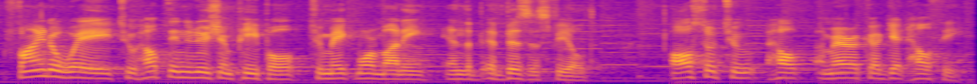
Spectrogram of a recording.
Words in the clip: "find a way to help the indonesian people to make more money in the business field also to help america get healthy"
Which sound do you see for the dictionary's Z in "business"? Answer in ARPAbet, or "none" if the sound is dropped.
Z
